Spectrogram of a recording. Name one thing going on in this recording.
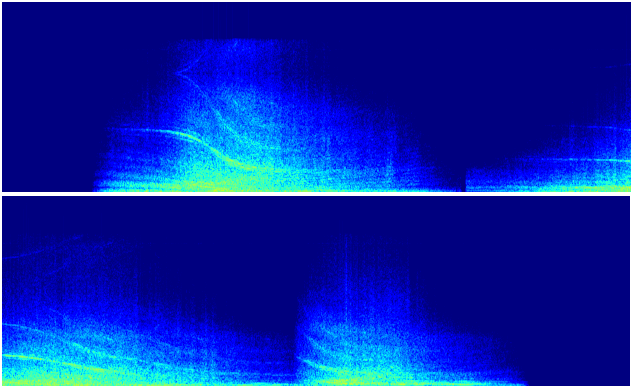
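A small spacecraft whooshes past several times, rising and falling in pitch.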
